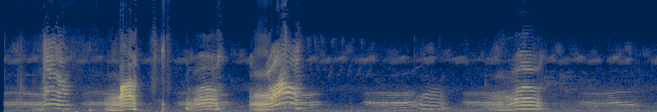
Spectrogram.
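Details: Domestic cat meowing repeatedly, a series of drawn-out, wavering meows with rising and falling pitch, some loud and strained, about six calls over thirteen seconds with short pauses between them.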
